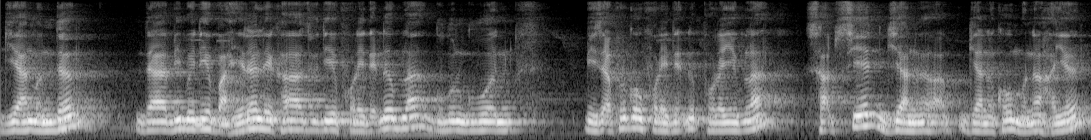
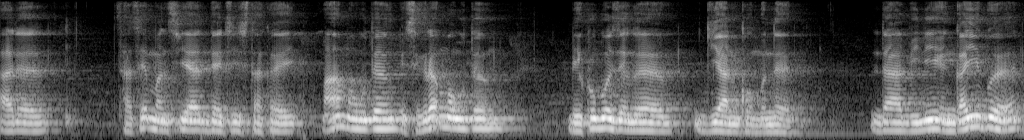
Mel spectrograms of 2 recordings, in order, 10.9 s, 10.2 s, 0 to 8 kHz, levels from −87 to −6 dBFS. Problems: none marked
